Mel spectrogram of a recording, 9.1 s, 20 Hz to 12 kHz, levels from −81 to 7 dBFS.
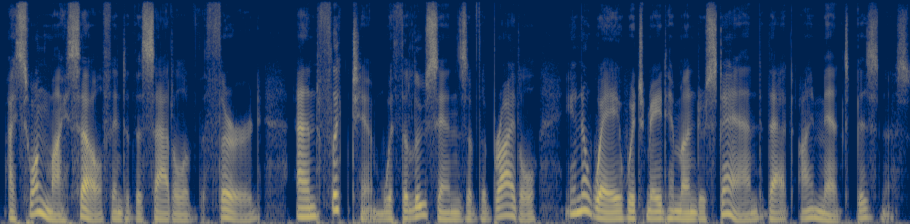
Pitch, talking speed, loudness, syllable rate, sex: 115 Hz, 200 wpm, -20 LUFS, 4.8 syllables/s, male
